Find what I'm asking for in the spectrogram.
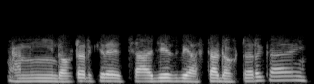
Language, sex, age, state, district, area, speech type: Goan Konkani, male, 18-30, Goa, Bardez, urban, conversation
